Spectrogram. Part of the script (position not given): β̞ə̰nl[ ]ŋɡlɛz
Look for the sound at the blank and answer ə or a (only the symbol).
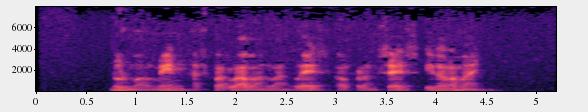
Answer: ə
